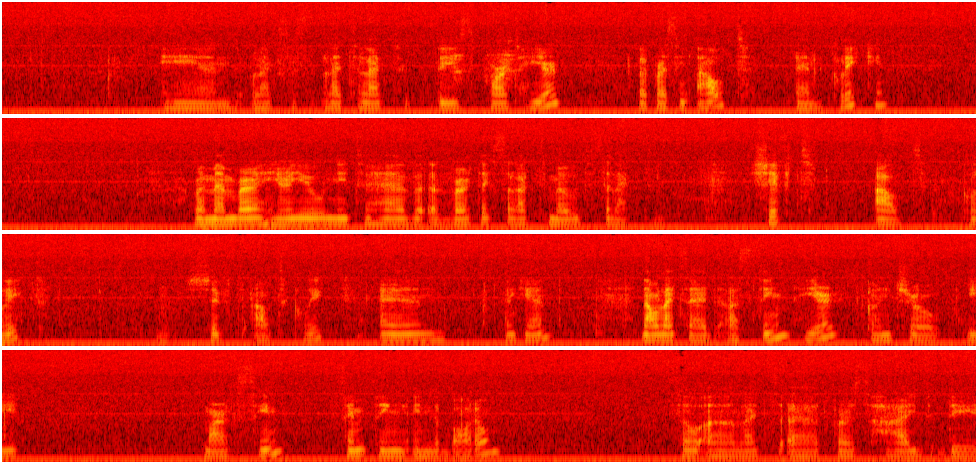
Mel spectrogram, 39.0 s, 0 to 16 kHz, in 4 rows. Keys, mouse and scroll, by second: 1.0-1.6 scroll up 2, 1.7 shift+middle click, 2.0-3.6 scroll up 4, 8.0 alt+click, 9.3 scroll down 4, 9.9 middle click, 11.1 scroll up 1, 16.0 scroll up 2, 16.4 shift+middle click, 16.7 scroll up 2, 17.6 middle click, 19.3 alt+shift+click, 19.6 scroll down 4, 20.0 middle click, 20.4 scroll up 1, 21.5 alt+shift+click, 22.0 middle click, 23.7 alt+shift+click, 24.3 scroll down 1, 24.4 middle click, 25.3 middle click, 26.1 middle click, 26.8 middle click, 27.0 scroll up 1, 28.9 ctrl+e, 32.2 middle click, 32.7-33.1 scroll up 1, 33.1 middle click, 34.6-35.1 scroll down 3, 35.4 scroll down 1.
